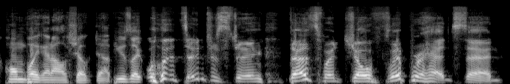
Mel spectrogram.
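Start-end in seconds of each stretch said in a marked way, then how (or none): 1.5-5.0 smug host imitation. Imitating Larry's smug reply.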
